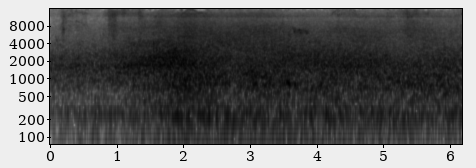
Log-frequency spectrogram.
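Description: Road traffic: vehicle noise that swells over the first two seconds and then holds steady as a continuous rushing sound.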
